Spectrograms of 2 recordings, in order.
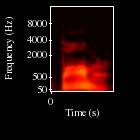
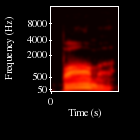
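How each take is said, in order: First: "bomber" in an American accent, with a clear r at the end, "bomber". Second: Said in the usual way. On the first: Shown as a demonstration. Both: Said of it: "if you say it in an American accent".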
